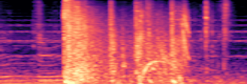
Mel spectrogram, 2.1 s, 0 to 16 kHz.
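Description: Burst of gunfire in the video game Uncharted 3 at the chateau, a sharp loud volley followed by several more rapid shots over about a second and a half, with no talking.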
